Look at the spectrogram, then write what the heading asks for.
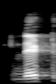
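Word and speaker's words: debt: income कहेंगे नॉन डेट डेट का मतलब क्या होता है बी साइलेंट रहता है डेट का मतलब होता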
